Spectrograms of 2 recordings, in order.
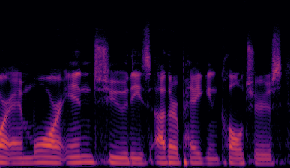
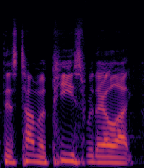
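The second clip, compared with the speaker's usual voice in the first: ordinary talk, nothing marked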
